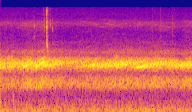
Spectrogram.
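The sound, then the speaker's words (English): A dense, continuous chorus of frogs croaking outdoors by a pond with low water, a steady trilling drone with many overlapping voices at moderate loudness, with no talking. “It's hard to express how much I miss the frogs. I'm kind of amazed they're back because there isn't that much water in the pond.”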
